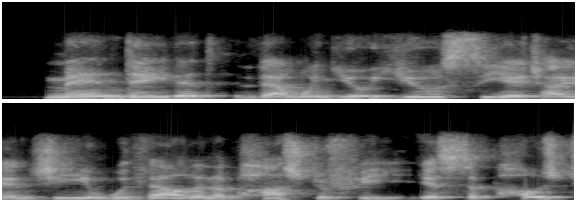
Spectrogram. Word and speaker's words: Ching: that when you use ch ing without an apostrophe is supposed to sound like J so the will you look at and say Ching is actually Jing ji ng sound in the way Kyle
